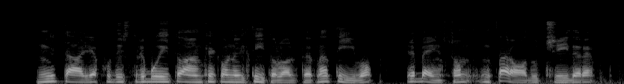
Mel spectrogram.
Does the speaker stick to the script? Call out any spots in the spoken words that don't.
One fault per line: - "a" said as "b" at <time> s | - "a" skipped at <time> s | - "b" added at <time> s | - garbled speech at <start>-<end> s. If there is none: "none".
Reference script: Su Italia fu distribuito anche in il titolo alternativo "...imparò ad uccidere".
- "Su" said as "In" at 0.4 s
- "in" said as "con" at 2.1 s
- "e Benson" added at 4.0 s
